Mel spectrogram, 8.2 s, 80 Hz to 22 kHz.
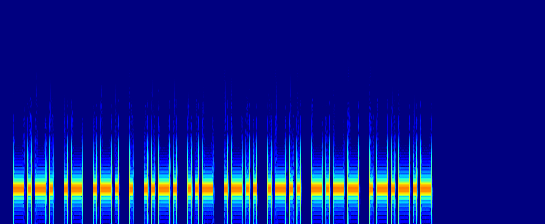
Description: Morse code, heard as a keyed tone, about 22 wpm, 700 Hz. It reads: CAREFULLY.
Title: Sentences from Top 1500 Words 22wpm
